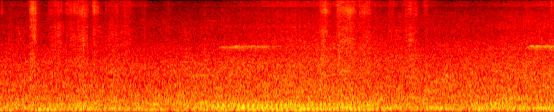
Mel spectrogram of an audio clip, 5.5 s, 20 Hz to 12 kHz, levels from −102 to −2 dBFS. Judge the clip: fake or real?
real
